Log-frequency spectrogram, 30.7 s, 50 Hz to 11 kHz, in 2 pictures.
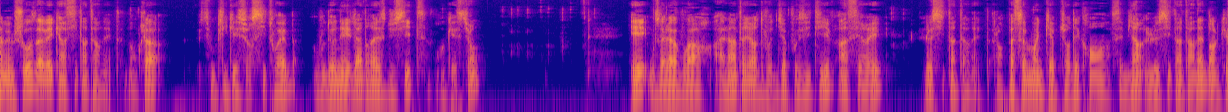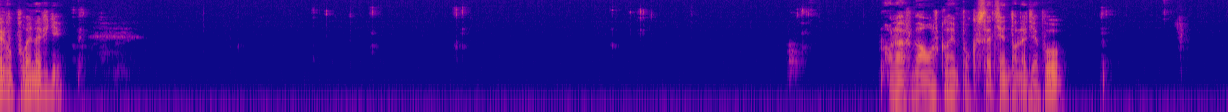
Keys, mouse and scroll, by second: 1.5 click, 2.9 click, 5.1 click, 6.1 click, 6.7 click, 7.2 right click, 8.2 click, 9.7 click, 11.0 right click, 12.8 click, 16.1 click, 19.1-20.1 drag, 20.9 click, 22.9-25.5 drag, 25.8-26.2 scroll down 1, 27.2-29.2 drag.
